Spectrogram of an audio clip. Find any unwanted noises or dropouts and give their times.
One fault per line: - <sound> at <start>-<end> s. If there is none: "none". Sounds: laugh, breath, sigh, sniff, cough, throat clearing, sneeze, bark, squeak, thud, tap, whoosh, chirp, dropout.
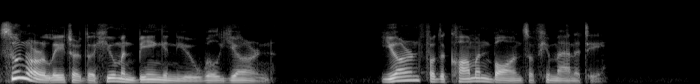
none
